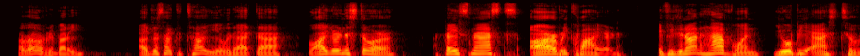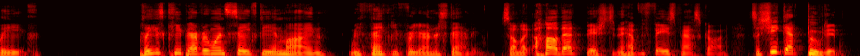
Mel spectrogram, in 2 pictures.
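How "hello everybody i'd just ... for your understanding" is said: public-address announcement voice. Retelling what the store speaker announced just after others left: imitating a store PA announcement.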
